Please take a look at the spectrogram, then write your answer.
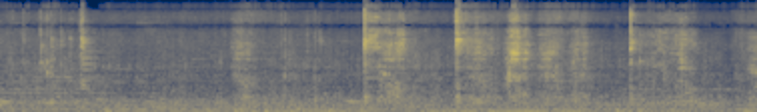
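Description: Prawns are tipped into a pot of boiled onion, tomato, carrot and peas for a prawn biryani, then stirred with scraping and clinking against the metal amid a low sizzle, while a voice talks over it.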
